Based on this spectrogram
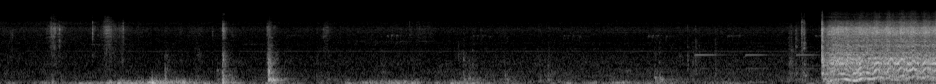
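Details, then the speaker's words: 2001 Mazda B3000 with an LS swap, sitting 18 months; starter spins the engine in a steady loud churn but it never fires. Crank no start; low fuel pressure suspected, old varnish-smelling fuel. "I don't think we're getting enough fuel pressure now what I'm wondering here now is our fuel pump pumping fuel"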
